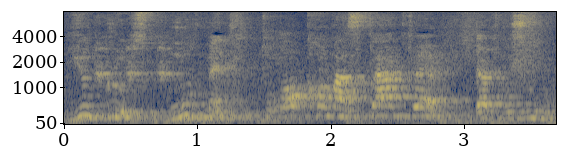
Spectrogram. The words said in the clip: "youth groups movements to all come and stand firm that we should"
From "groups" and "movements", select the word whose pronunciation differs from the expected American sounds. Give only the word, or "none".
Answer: movements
